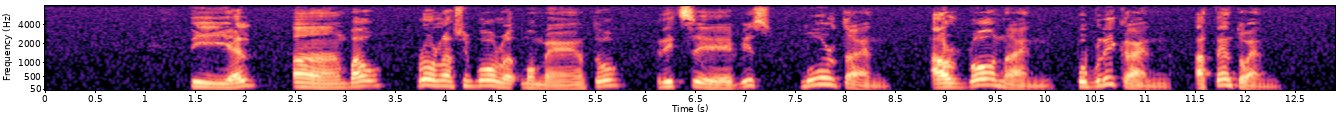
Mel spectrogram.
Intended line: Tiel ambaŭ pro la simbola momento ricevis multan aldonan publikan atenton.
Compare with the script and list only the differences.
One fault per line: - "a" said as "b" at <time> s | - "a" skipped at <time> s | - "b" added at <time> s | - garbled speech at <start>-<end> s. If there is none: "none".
none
